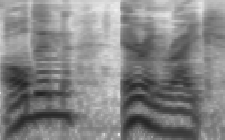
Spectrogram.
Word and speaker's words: Alden Ehrenreich: If you're just reading it, it's hard to pronounce. But it's Alden Ehrenreich.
